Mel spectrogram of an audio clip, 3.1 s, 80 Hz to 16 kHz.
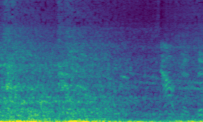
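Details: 1988 Chevy K2500 pickup, long-sitting, converted from factory fuel injection to a rebuilt Edelbrock 650 carburetor with new starter, clutch master and slave cylinders: deep V8 rumble revving and easing off evenly, no stumble or misfire; normal rev, engine healthy.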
